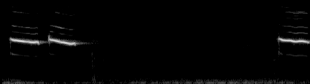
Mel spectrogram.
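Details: Olive-winged Bulbul song used as a lure and as a master recording for training songbirds: clear whistled notes sliding gently downward, two in quick succession, a pause, then a third.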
